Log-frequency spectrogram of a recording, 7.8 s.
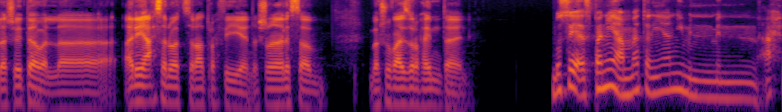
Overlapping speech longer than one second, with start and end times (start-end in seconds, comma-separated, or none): none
